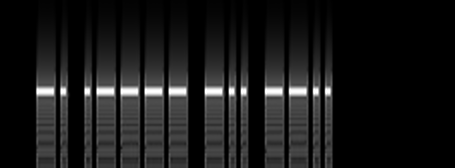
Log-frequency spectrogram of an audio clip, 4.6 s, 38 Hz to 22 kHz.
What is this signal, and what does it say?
Morse code, heard as a keyed tone, about 20 wpm, 700 Hz. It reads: N1DZ
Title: USA Call Signs Repeated 2x 20wpm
